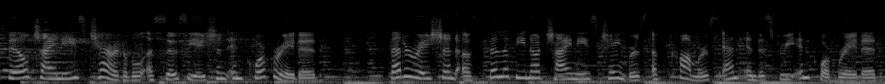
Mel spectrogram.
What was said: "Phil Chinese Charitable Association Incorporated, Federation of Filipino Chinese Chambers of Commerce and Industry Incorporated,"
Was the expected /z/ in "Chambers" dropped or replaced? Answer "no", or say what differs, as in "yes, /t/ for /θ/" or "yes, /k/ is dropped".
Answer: no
